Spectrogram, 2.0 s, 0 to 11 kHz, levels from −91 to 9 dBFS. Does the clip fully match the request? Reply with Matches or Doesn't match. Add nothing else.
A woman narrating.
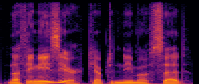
Doesn't match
